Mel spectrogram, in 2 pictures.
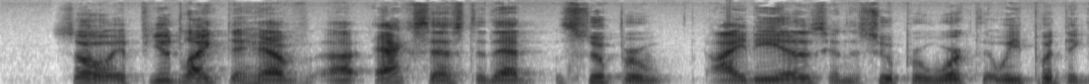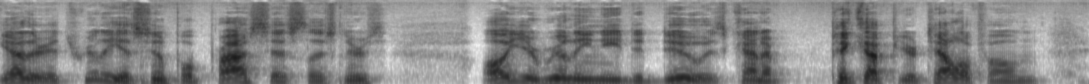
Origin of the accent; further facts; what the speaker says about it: Ohio, United States; now in Florida, United States; And not a lot of basements down here in Florida, but I grew up in Ohio, and just about every house had a basement there.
